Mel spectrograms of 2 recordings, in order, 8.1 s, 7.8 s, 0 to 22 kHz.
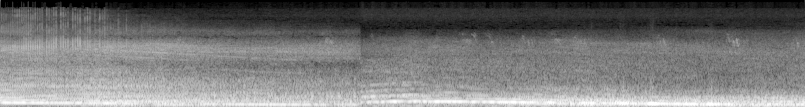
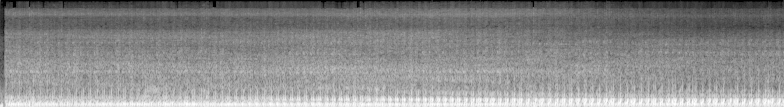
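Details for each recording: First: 2005 Honda CBR1000RR inline-four after rebuild and balancing shaft adjustment: idles and blips with a clean exhaust note and the earlier whine/whistle gone. Runs healthy but slightly rough at idle; idle/AC thermal valve adjustment may need tweaking. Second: Rebuilt 2005 Honda CBR1000RR after setting the balancing shaft: the whistle is gone, but the idle is uneven and lumpy at about three to four pulses a second and sounds rough; the idle still needs adjusting.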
